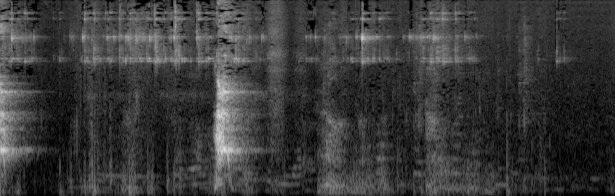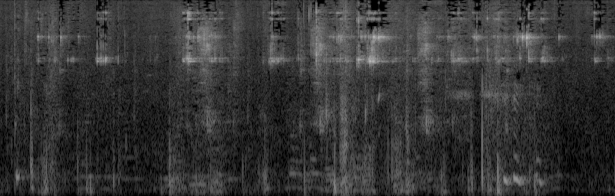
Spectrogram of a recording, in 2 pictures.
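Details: Nine-month-old male Chihuahua Blue Note plays on the couch, barking only during play, recorded on a phone. One sudden, shrill bark rings out early, followed by quiet stretches of muffled scuffling, light thumps and a faint high hiss.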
